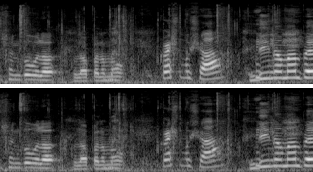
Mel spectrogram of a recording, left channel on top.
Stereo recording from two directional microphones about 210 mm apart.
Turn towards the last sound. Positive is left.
turn(degrees=5)  # may be behind; listen again after turning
